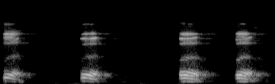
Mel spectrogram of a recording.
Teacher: it's a voiced sound you can feel if you put your hands on your Adam apple you can feel the vibration by producing this sound B okay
